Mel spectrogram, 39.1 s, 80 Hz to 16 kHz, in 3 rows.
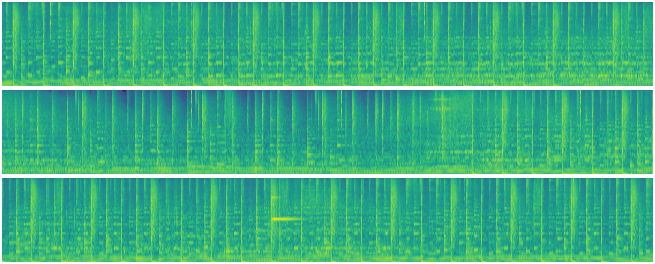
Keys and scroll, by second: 12.7 space.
